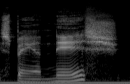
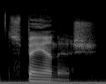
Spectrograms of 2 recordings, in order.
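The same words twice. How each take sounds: First: The second vowel is a short i. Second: The second vowel is a schwa. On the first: "some people might say Spanish, I, I, with the I sound" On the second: "Or some people might use the schwa"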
